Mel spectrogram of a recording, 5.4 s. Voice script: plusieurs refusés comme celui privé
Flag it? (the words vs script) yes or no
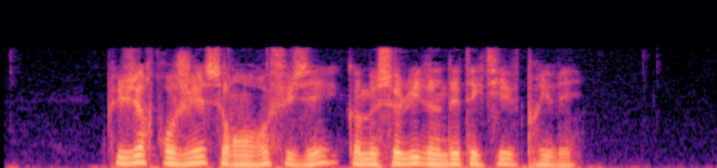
yes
